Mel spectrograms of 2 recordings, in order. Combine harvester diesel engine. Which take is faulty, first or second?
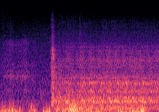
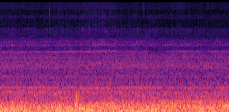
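first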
